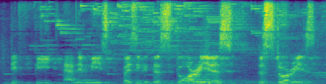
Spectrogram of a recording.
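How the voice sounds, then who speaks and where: A playful man from Germany chats on a video call and keeps stumbling into restarts. His fairly high voice sounds set back from the mic. Music plays clearly behind him. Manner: playful, laughing, with halting restarts. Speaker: video game company founder. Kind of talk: casual video-chat conversation. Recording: distant video-chat audio with music.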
